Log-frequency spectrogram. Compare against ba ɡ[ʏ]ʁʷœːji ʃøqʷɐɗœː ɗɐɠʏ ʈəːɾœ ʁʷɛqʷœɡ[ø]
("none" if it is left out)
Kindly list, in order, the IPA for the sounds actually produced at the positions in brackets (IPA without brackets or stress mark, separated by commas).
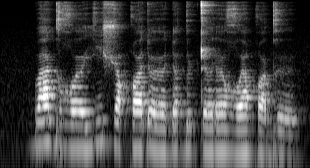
ə, ø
